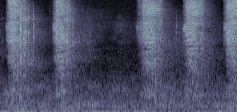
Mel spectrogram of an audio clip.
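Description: Aerosol spray can of surfacer hissing in three short bursts as primer is sprayed onto a resin model. There is a quiet gap between the first burst and the last two.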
